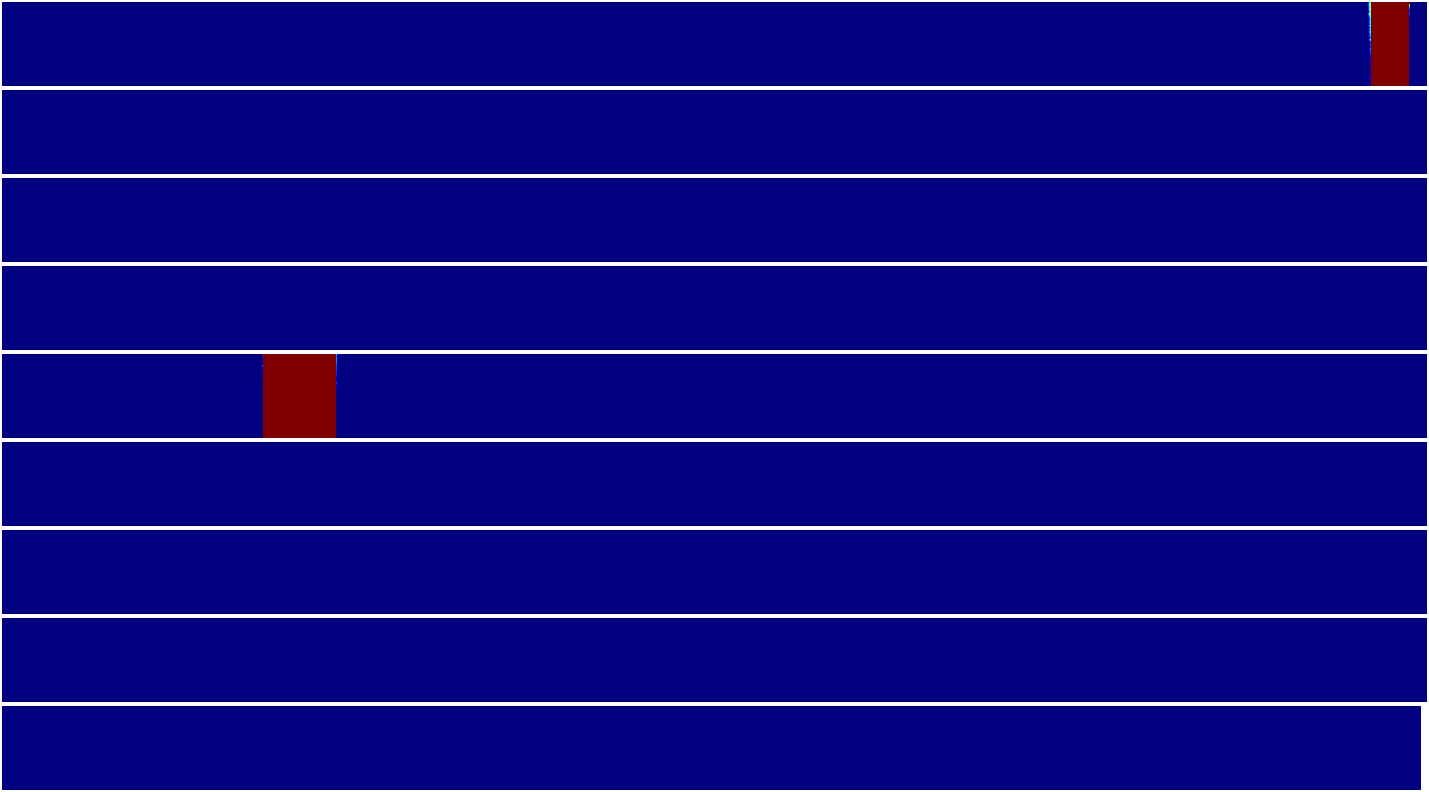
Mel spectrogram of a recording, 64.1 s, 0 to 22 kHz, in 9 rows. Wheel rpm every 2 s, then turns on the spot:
0, 0, 0, 0, 0, 0, 0, 0, 0, 0, 0, 0, 0, 0, 0, 0, 0, 0, 0, 0, 0, 0, 0, 0, 0, 0, 0, 0, 0, 0, 0, 0.
none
